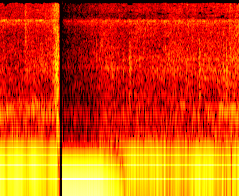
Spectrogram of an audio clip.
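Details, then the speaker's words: Whirlpool top-load washing machine after a pulsator repair for banging noise, bearing sound and a water leak, running empty without load: a smooth, steady low hum with no rattle or grinding. It spins evenly; the repair succeeded. "ആ പടപടാന്നുള്ള നോയ്സും ബെയറിങ്ങിൻ്റെ സൗണ്ടും എല്ലാം മാറിയിട്ടുണ്ട്. നമ്മുടെ machine കറങ്ങാൻ തുടങ്ങി. സൗണ്ടുകളൊന്നുമില്ല."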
